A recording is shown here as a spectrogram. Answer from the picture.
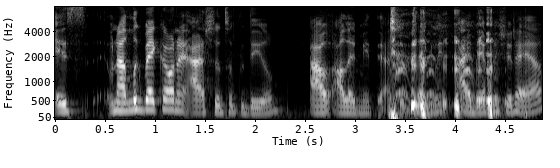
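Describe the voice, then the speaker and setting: A woman with a Southern US accent, medium in pitch, with ordinary pitch variation and big swings in loudness. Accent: Southern drawl. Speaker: tech entrepreneur. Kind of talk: interview conversation.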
